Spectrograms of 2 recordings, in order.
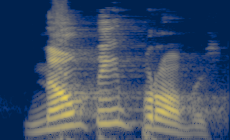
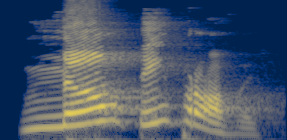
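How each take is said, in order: First: Said in the usual way. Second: "Não tem provas" said slowly, each word weighted, stress on "Não"; stressed slow answer. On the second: Shown as a demonstration. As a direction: drag out "Não tem provas" and lean hard on "Não". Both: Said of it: "tem provas ou não tem provas?".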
